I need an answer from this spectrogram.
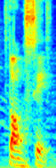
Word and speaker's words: pensée: Pues no, recuerden que la EN en una misma sílaba se va a pronunciar como una ON. Por ejemplo, pensée.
